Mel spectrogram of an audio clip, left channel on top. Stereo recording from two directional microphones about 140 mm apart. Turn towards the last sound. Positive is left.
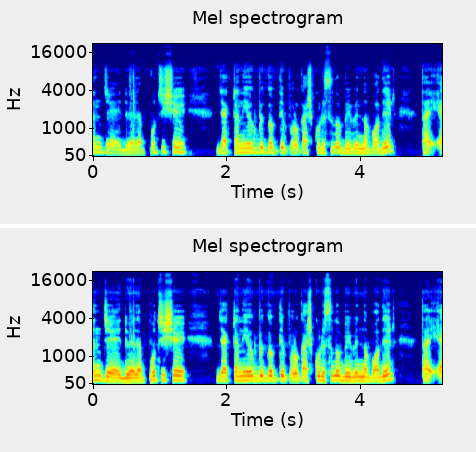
turn(degrees=-15)  # may be behind; listen again after turning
